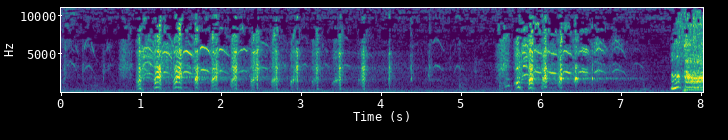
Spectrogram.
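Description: A woman giggling in fits of quick, breathy laughs held back to keep quiet: one run from about a second in lasting some three seconds, a shorter one past the middle, and a louder burst of laughter breaking out near the end. A faint steady low hum sits underneath.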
